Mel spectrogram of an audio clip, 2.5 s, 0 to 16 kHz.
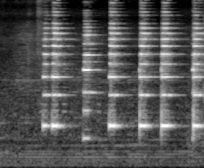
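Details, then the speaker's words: Metal detector (Nokta or Equinox class) in 4-tone mode, copper target: repeated short mid-high tones near 1 kHz, one chirp per sweep; copper sounds the same as silver in this mode. "Sama kan? So, kategori bila saya pilih 4 tone, tembaga dengan perak bunyi sama."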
